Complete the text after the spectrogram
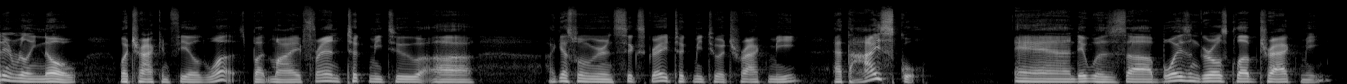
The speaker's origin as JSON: {"language": "English", "town": "Oceanside", "region": "California", "country": "United States", "tie": "born or raised there", "said": "my hometown of Oceanside"}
